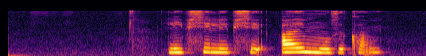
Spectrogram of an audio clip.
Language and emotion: Russian, neutral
